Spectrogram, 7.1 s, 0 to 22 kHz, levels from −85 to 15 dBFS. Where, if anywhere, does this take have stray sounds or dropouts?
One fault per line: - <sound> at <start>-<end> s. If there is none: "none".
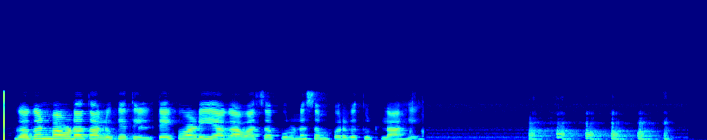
- laugh at 5.3-6.8 s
